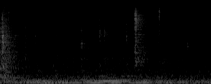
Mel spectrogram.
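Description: Quiet room with a faint low hum and a single sharp click about a second and a half in, the sound of a word card being pressed onto a classroom calendar board.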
